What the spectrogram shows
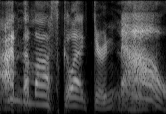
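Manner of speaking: very high, swooping goblin-ish creature voice. Demonstrating a character voice for playing kobolds, in a kobold voice. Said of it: "kobolds ... always talk like this".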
